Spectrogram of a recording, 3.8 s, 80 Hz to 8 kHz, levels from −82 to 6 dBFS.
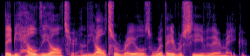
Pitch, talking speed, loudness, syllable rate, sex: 115 Hz, 210 wpm, -18 LUFS, 5.6 syllables/s, male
